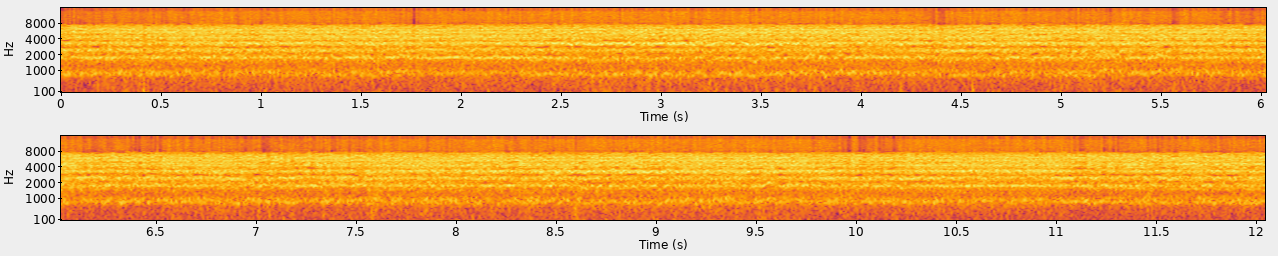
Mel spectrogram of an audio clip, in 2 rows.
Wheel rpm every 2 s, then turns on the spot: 230, 220, 230, 220, 230, 220.
none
